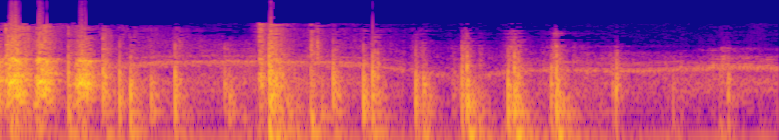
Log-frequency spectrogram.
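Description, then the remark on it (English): A team of sled dogs, ready to go, barks and yips excitedly in a rapid, irregular flurry of overlapping barks, with a thin sustained whine running underneath throughout. “My dog team is ready.”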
